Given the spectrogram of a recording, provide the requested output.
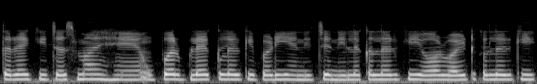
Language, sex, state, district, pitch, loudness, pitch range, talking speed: Hindi, female, Rajasthan, Barmer, 225 Hz, -16 LUFS, 220-230 Hz, 225 wpm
